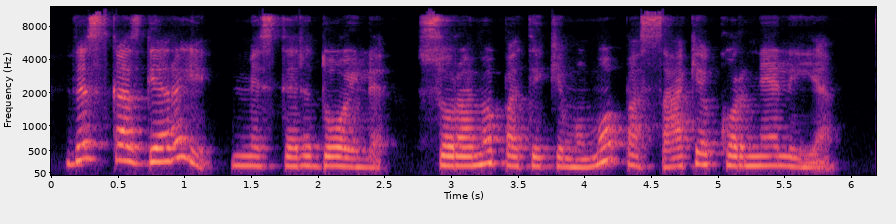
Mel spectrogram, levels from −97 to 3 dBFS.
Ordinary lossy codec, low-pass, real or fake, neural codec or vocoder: Opus, 24 kbps; 9.9 kHz; real; none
